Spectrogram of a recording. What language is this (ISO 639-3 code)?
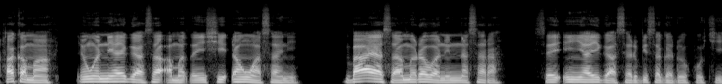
hau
